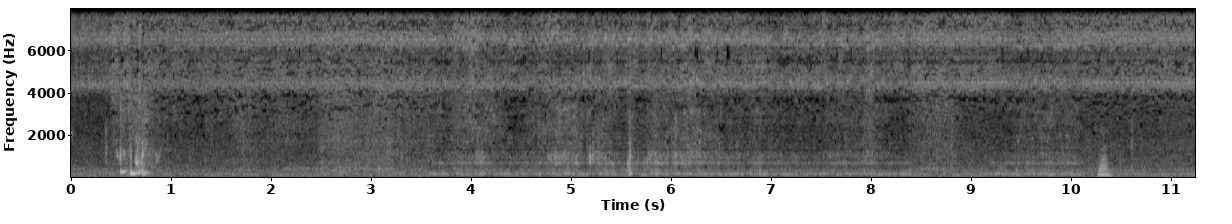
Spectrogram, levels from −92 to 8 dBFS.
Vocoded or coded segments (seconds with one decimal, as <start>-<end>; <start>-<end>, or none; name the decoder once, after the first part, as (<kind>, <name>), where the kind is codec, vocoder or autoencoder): 3.6-8.4 (vocoder, HiFi-GAN); 9.2-10.1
